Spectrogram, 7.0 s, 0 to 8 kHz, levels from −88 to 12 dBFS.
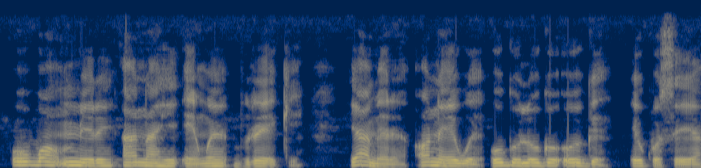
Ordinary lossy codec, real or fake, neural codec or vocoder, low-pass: none; fake; vocoder, 44.1 kHz, 128 mel bands every 256 samples, BigVGAN v2; 7.2 kHz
